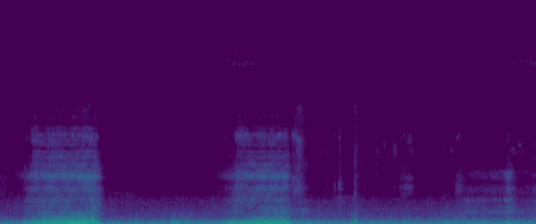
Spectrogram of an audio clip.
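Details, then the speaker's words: Dog snoring: two loud, rough, rattling inspiratory snores about four seconds apart, with quieter breathing between and a steady room hum. "tired get your ass away from me you're tired of hearing you snore for"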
